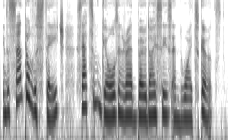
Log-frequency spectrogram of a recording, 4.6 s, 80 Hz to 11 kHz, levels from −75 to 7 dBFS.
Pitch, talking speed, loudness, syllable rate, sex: 215 Hz, 195 wpm, -18 LUFS, 4.8 syllables/s, female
